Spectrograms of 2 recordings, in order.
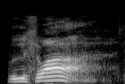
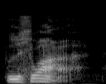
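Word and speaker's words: voussoir: which is the vuzwa that we are talking about, the vuzwa. Now that is spelled V-O-U-S-S-O-I-R. V-O-U-S-S-O-I-R. I believe it's a French word, vuzwa.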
